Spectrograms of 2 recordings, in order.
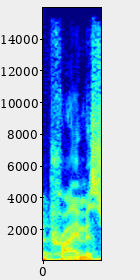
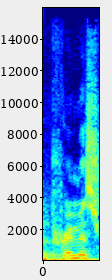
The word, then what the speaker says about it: Primus: how he says it it's not premise it's Primus I I don't know which way technically the right way to say it I'm not going to say the way he's saying it is wrong because I don't know which way is quote unquote right either way but I just think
